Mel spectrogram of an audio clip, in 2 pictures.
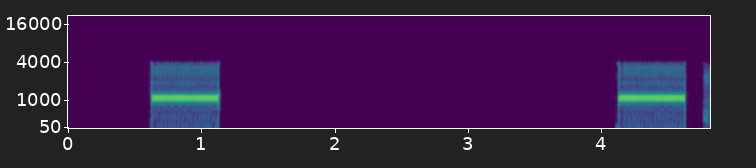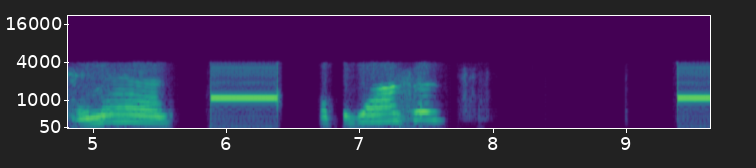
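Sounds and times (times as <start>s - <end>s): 
single-pitch electronic beep from a phone: 0.6s - 1.2s, 4.2s - 4.7s, 5.9s - 6.4s, 9.4s - 9.6s
speech: 4.9s - 5.7s, 6.7s - 7.7s.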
